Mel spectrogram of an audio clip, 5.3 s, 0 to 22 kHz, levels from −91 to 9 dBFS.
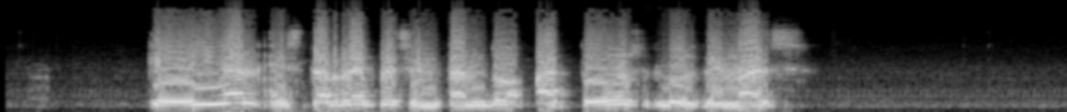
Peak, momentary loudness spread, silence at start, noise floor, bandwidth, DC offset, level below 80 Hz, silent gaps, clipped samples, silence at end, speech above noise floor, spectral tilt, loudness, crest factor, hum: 0 dBFS; 4 LU; 0.75 s; -47 dBFS; 15.5 kHz; under 0.1%; -40 dBFS; none; 0.2%; 1.35 s; 40 dB; -4.5 dB/octave; -7 LUFS; 8 dB; none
